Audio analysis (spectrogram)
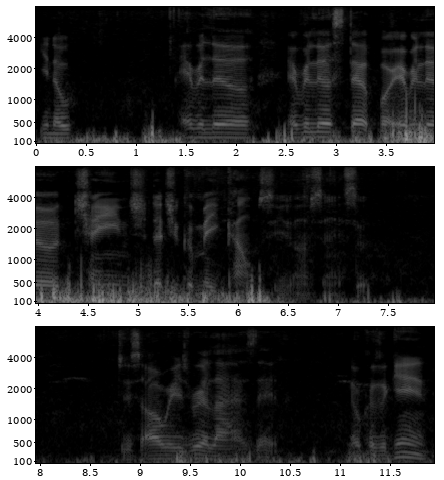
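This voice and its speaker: Man from Louisiana, low voice, loose slangy ramble, heavy noise behind him; casual spiritual vlogger. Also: level tone, moderate pace, long pauses. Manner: loose, filler-heavy, laid-back slang. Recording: loud background noise.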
